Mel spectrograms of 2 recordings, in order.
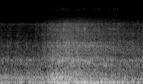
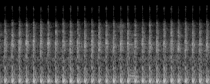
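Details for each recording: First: AXXO Viper 180cc scooter after replacing the exhaust gasket and retightening the bolts with lock washers: smooth, even exhaust note that is nearly silent at idle and slightly louder when accelerating, with no rattle or leak; normal exhaust. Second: AXXO Viper 180cc scooter at idle: sharp, even puffing ticks about twelve a second over the idle, hard pulsing chuff; exhaust leak from loose exhaust bolts and joint, before retightening and gasket replacement.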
